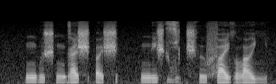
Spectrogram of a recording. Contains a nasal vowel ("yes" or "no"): no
